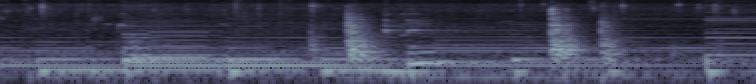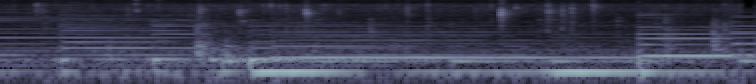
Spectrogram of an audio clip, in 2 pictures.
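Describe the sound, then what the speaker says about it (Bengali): A cauliflower snack fries in a small pan, a soft, steady sizzle with light crackles and a few brief clinks of utensils against the pan, under gentle background music. "দুটো একসাথে ভাজতে চেয়েছিলাম, কিন্তু আমার প্যানটা ছোট, তাই দুটো একসাথে হবে না"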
